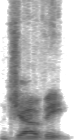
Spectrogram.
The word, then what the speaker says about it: Yahvé: Hebraístas antiguos alemanes dijeron que el nombre se pronunciaba Yahvé y así lo mantienen hasta hoy y lo mantengo yo también porque es lo que creo.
